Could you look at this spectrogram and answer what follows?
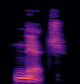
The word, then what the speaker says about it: niche: And so my version of pronouncing it is, I pronounce it niche.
